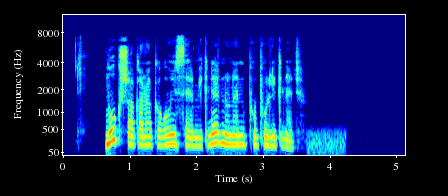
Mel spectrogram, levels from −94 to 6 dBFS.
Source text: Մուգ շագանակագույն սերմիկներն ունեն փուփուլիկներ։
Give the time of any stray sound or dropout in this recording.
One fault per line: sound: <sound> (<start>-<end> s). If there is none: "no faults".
no faults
